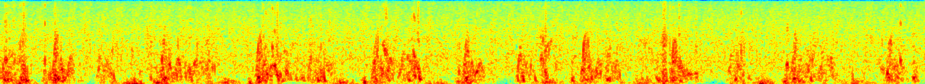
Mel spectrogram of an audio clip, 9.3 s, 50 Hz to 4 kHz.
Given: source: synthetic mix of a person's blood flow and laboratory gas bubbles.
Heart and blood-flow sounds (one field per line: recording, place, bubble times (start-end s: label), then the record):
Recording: Doppler ultrasound of blood flow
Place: precordium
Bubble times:
0.00-0.32 s: bubbles
0.41-0.72 s: bubbles
1.10-1.17 s: bubbles
1.31-1.35 s: bubbles
1.38-1.44 s: bubbles
1.49-1.96 s: bubbles
2.04-2.19 s: bubbles
2.58-3.38 s: bubbles
3.77-3.96 s: bubbles
4.04-4.29 s: bubbles
4.55-4.63 s: bubbles
5.13-5.28 s: bubbles
5.33-5.81 s: bubbles
5.86-6.15 s: bubbles
6.38-6.89 s: bubbles
6.93-7.07 s: bubbles
7.29-7.55 s: bubbles
7.62-7.69 s: bubbles
7.83-7.92 s: bubbles
7.96-8.29 s: bubbles
8.33-8.38 s: bubbles
8.50-8.66 s: bubbles
8.73-8.85 s: bubbles
8.96-9.05 s: bubbles
9.10-9.21 s: bubbles
From the record:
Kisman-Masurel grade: 342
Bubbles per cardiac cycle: rolling drumbeat, 9 or more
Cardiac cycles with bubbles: 100%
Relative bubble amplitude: moderate (0.250 to 0.450)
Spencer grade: 3 (all of the cardiac periods contain showers or single bubble signals, but not dominating or overriding the cardiac motion signals)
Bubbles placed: anywhere in the cardiac cycle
